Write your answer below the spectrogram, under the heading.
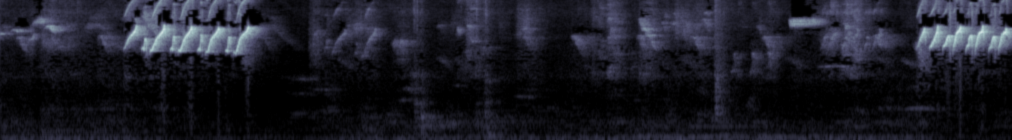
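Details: Mantenan bird song from a training recording for songbirds: a rapid burst of about six high, sharp chirps, a quiet stretch with faint scattered twitters, then another similar burst at the end, over a low rumble.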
